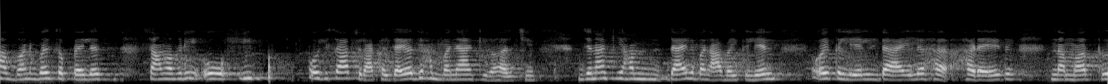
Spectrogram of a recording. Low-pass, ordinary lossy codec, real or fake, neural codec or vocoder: 5.4 kHz; none; fake; codec, 16 kHz in and 24 kHz out, 2.2 kbps, FireRedTTS-2 codec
